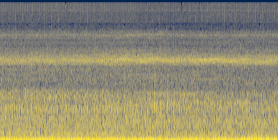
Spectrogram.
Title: Weird noise on a Rotrex Supercharger, any idea if its normal, or if theres something wrong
